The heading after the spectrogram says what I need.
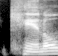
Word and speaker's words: Cannell: don't know you shaw it's pronounced sean cannell like channel yeah like youtube channel like youtube channel he's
